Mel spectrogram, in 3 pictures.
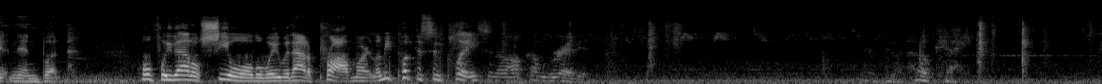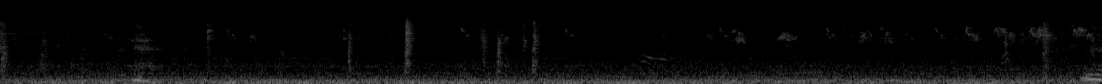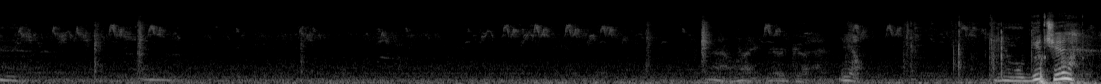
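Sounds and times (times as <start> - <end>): low background rumble: 0.0 - 9.7
small birds chirping: 0.0 - 33.0.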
